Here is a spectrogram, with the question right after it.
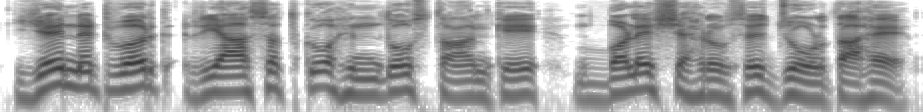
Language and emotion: Urdu, neutral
